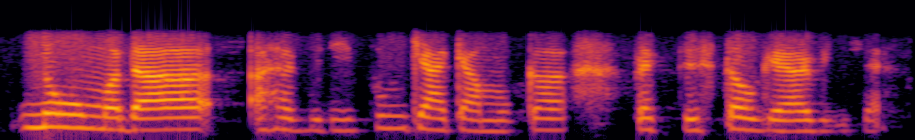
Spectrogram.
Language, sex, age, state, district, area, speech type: Manipuri, female, 18-30, Manipur, Imphal West, rural, conversation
